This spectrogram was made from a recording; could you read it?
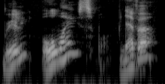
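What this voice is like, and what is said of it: Annoying, mocking questioning tone. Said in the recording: “playing these back in a sort of an annoying way, in sort of tilting my head like coaches do ... in that annoying voice.”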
